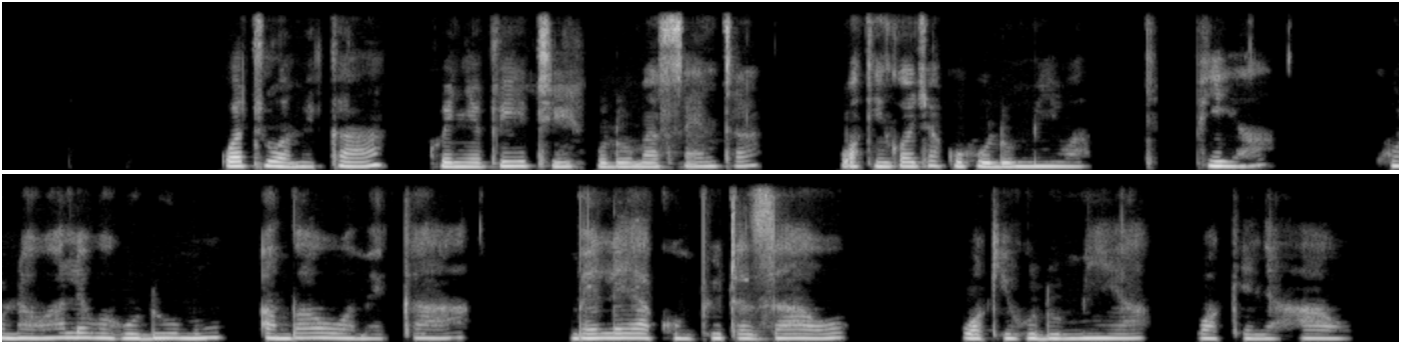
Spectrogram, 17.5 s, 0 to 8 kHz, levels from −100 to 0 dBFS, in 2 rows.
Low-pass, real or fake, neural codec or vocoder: 7.2 kHz; real; none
